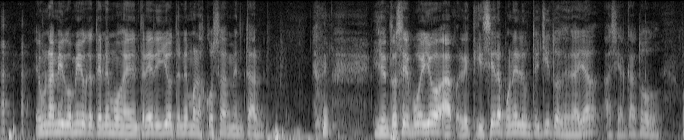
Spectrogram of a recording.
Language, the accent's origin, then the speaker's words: Spanish; El Draguito, Canary Islands, Spain; also born or lived in Santa Cruz; porque mis padres, ya te digo, vivíamos en Santa Cruz, pero somos de aquí, del Draguito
